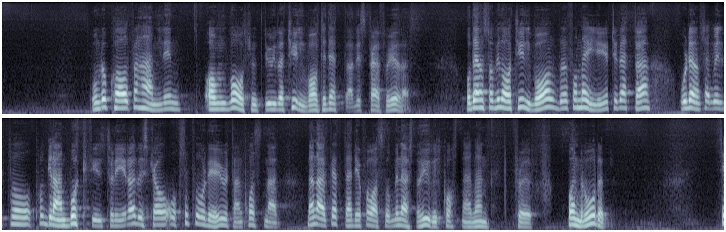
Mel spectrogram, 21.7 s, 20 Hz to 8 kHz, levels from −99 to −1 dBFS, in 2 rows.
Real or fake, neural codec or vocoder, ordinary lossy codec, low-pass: fake; codec, 16 kHz, 0.5 kbps, X-Codec, HuBERT features, trained on balanced general audio; none; none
